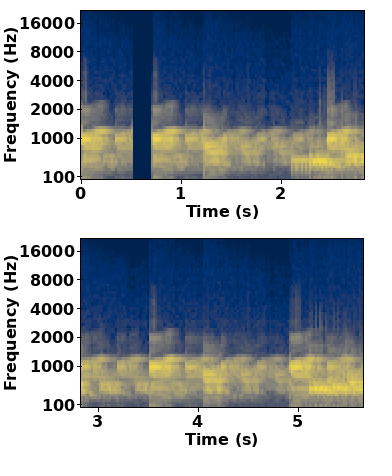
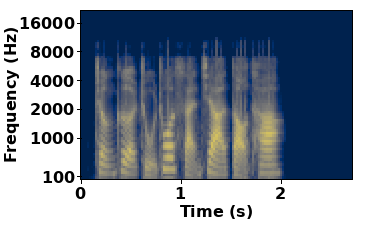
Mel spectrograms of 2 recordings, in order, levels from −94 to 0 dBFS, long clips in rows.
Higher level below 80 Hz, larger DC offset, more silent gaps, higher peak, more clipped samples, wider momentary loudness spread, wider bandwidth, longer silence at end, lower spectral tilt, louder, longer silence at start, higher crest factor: first, -50 dBFS vs -62 dBFS; about the same, 0.4% vs 0.3%; first, 0.51-0.70 s vs none; first, 0 dBFS vs -4 dBFS; neither; first, 14 LU vs 8 LU; second, 3.2 kHz vs 11 kHz; second, 0 s vs 0.75 s; first, -8.5 dB/octave vs -3.5 dB/octave; first, -14 LUFS vs -22 LUFS; second, 0 s vs 0.15 s; second, 14 dB vs 20 dB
